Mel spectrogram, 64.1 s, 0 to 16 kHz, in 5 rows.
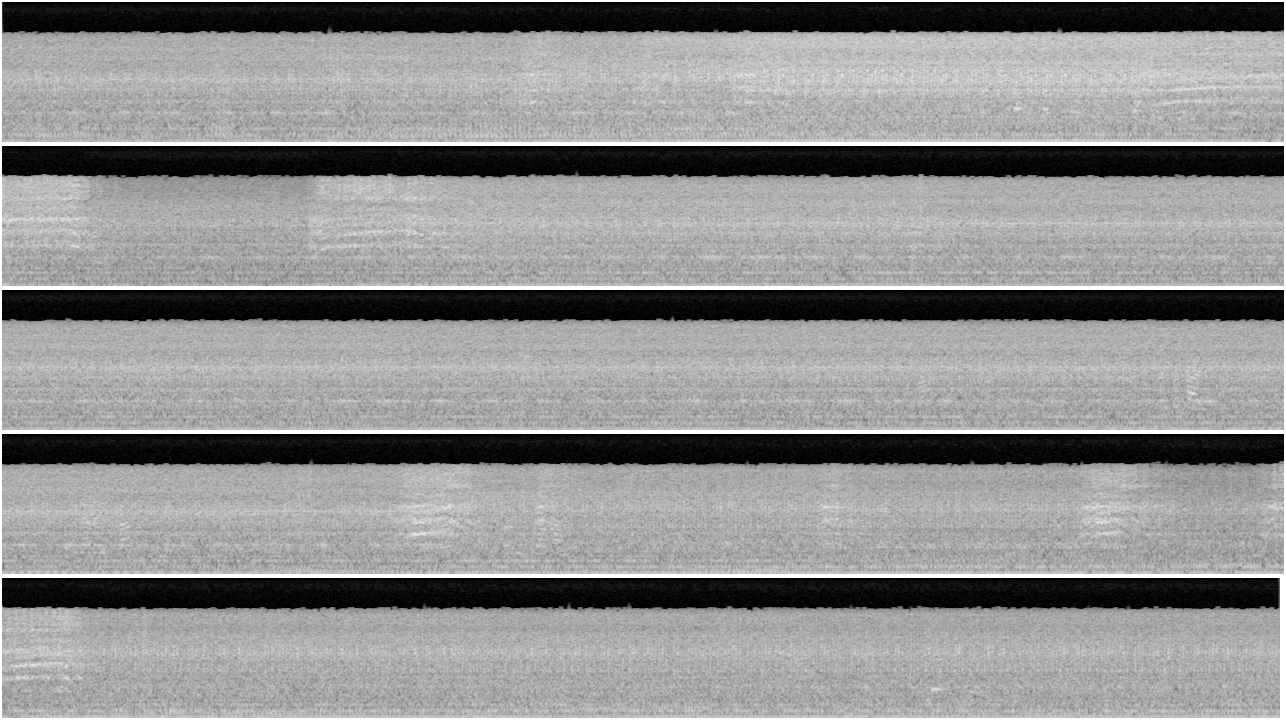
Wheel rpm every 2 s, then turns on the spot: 0, 10, 10, 30, 0, 30, 130, 10, 50, 0, 0, 10, 0, 0, 0, 0, 0, 0, 0, 0, 0, 40, 10, 10, 20, 60, 10, 0, 0, 0, 0, 0.
2-4 48-50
